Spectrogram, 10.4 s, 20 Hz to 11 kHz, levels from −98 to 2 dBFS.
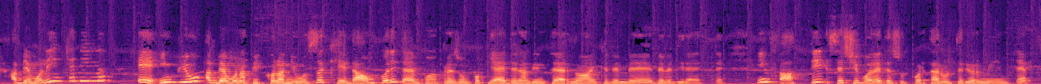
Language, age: Italian, 30-49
